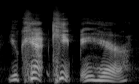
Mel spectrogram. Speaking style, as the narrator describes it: the walker hissed

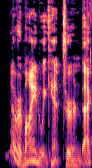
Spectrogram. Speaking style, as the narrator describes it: said Dorothy

